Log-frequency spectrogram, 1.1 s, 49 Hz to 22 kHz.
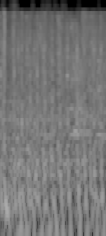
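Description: Dense, loud gunfire in a Call of Duty WW2 team deathmatch, a rapid burst of overlapping shots with no pause across the whole moment.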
